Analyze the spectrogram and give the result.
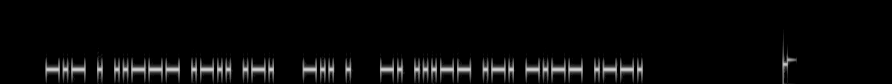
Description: Morse code, heard as a keyed tone, about 28 wpm, 700 Hz. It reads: KE2LR DE N3RYP
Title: USA Callsign DE Callsign - 5 Characters - 28wpm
